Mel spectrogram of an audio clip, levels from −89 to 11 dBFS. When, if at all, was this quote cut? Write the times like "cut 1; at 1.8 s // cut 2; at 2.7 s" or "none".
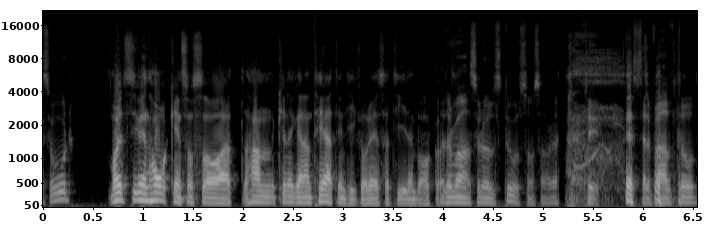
cut 1; at 5.2 s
